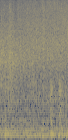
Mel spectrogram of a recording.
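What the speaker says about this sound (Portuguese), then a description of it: "Eu dei uma ferventada na linguiça e cortei em rodelas. Vamos deixá-la fritando aqui." Boiled sausage slices frying in a pan make a dense, continuous, close sizzle that holds steady throughout.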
